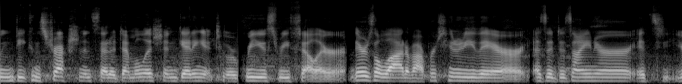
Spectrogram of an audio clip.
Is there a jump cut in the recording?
yes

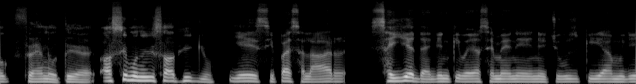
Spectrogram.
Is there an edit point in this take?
yes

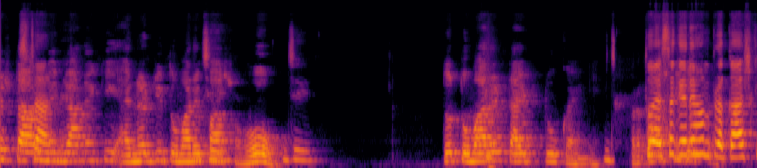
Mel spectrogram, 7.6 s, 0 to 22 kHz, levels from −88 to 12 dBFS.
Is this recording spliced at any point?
yes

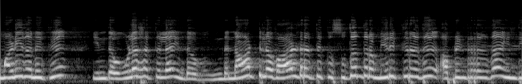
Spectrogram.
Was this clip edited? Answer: no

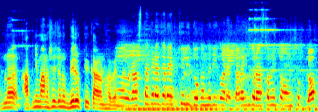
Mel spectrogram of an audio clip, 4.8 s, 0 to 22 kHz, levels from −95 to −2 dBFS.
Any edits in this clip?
yes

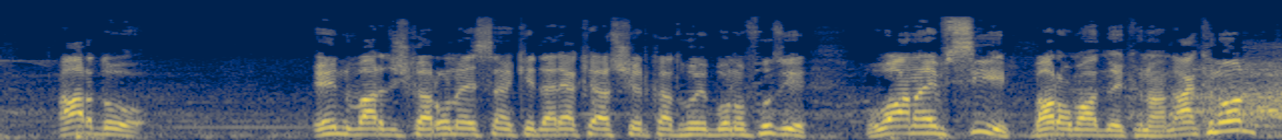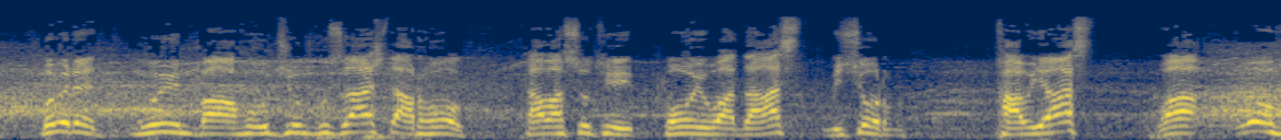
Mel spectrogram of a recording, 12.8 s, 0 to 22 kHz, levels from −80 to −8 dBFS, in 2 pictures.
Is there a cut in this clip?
no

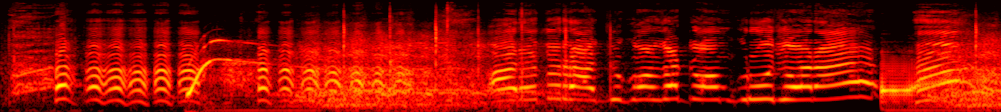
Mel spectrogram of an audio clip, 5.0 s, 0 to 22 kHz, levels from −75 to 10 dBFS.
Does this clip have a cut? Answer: no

